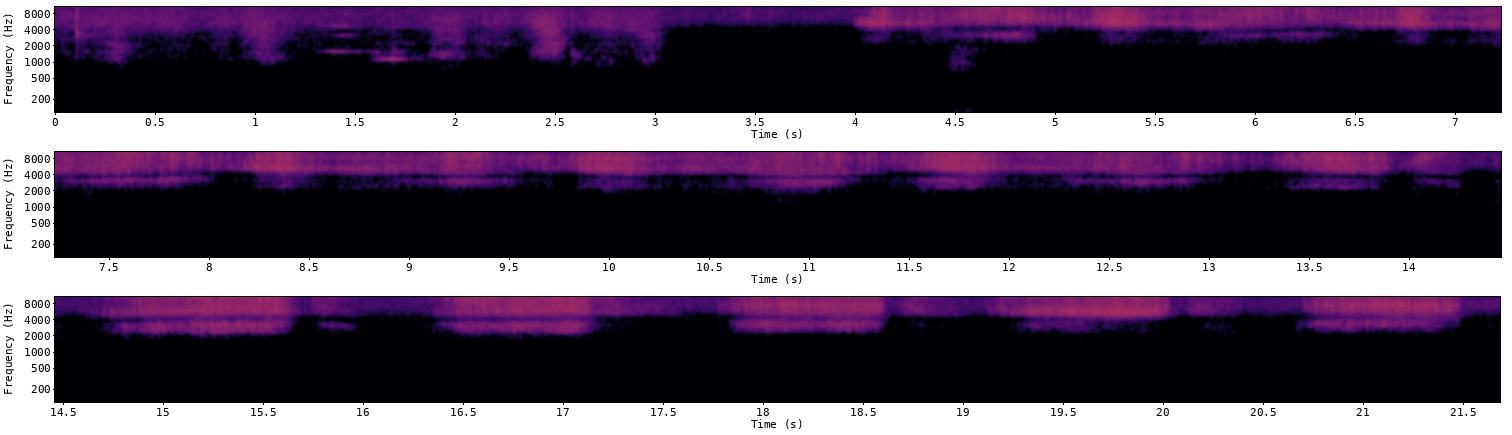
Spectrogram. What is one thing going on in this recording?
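Hands rub softly against hair and skin in slow, repeated strokes.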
